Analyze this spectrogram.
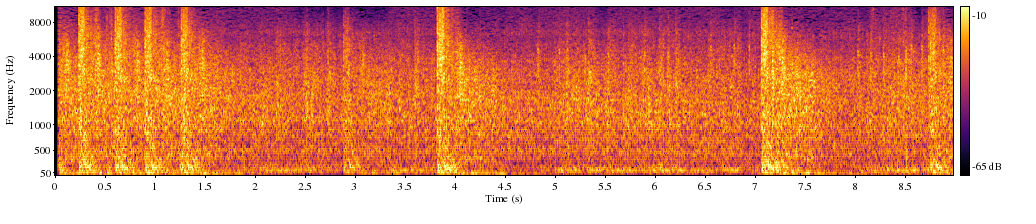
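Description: A tank engine rumbles steadily as it drives.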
